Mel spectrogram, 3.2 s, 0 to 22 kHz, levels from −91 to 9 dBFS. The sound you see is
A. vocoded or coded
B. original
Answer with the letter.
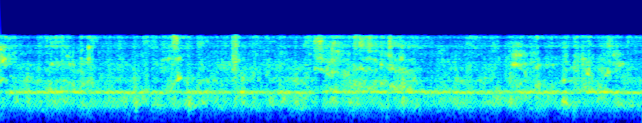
A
